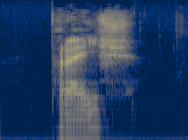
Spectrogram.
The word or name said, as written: Preysh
